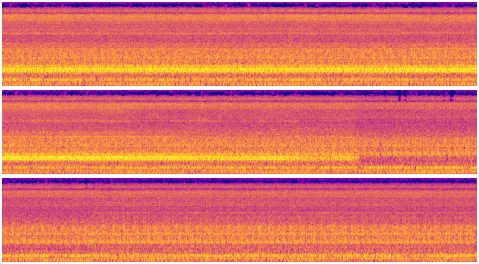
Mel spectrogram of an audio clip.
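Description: A BMW engine idles steadily through a transmission fluid drain and fill, a constant mid-pitched hum with a faint whine that drops slightly in tone partway through, with no talk over it.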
